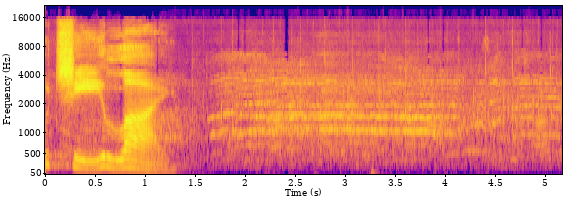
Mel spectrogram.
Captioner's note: cheering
